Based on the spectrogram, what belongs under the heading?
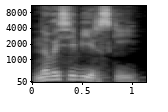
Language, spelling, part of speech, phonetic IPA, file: Russian, новосибирский, adjective, [nəvəsʲɪˈbʲirskʲɪj], Ru-новосибирский.ogg
- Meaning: Novosibirsk, from or related to Novosibirsk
